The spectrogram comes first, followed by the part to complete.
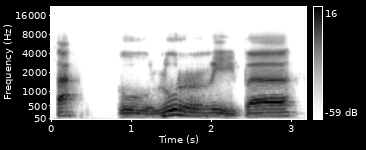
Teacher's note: ar-riba alif lam syamsiyah karena tidak dibaca langsung masuk ke huruf berikutnya yaitu ro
